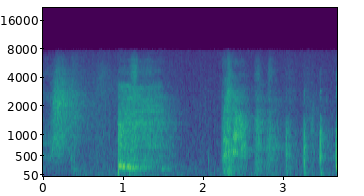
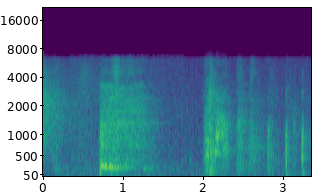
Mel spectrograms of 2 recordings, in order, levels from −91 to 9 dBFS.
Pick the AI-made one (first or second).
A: first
